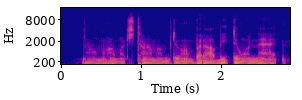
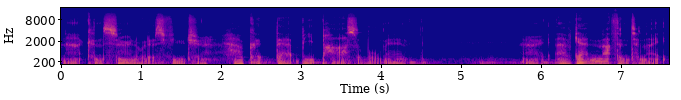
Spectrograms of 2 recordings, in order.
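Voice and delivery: whisper; 8 dB quieter than usual. Real, not acted. Mocking coach's calm.

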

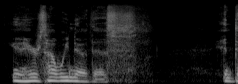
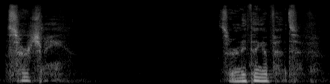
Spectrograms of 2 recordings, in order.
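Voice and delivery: hushed prayer; 2 semitones lower, 8 dB quieter, faster than usual. Pretend. Quoting own prayer.

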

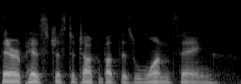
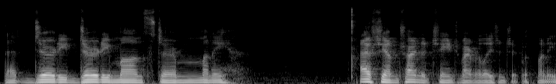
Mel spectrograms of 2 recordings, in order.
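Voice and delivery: ordinary talk

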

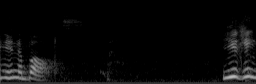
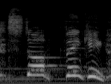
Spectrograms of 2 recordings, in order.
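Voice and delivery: normal talking voice

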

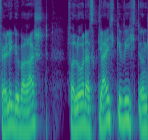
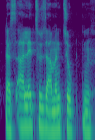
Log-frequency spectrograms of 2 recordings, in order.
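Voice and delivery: usual speaking voice

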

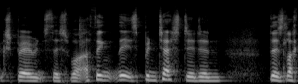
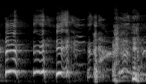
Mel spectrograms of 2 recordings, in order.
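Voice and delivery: high burst of laughter; 4 dB louder than usual. Real, not acted.

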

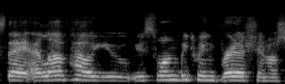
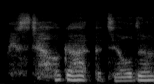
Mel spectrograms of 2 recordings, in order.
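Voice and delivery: whisper; 12 dB quieter than usual. Acted. Whispered aside in reading.

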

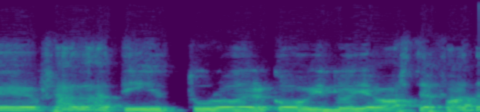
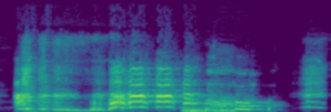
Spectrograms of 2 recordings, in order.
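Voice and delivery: high, loud burst of real laughter; delighted laugh after good news; big laugh; 5 dB louder than usual. Real, not acted.

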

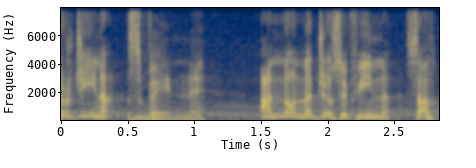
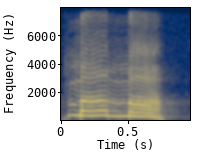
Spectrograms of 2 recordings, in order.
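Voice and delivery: higher, louder call; exclaiming; 9 semitones higher, 4 dB louder than usual. Acted. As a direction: run to mother. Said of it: "esclamò Charlie". (esclamazione alta)

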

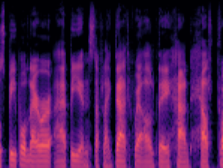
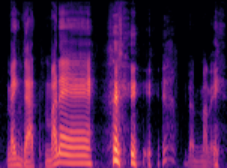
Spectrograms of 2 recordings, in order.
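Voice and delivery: mock hustle; 4 semitones higher, 10 dB louder, slower than usual. Hyping making money.

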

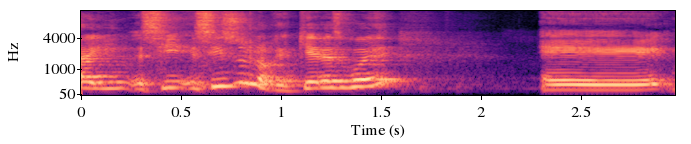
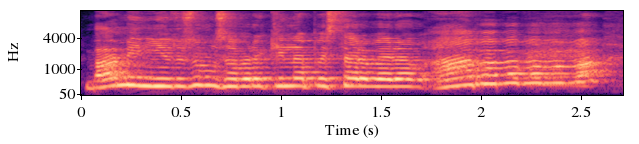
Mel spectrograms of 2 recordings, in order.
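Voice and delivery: higher, fast, rowdy street taunting; mock aggressive woman; 6 semitones higher than usual. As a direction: taunt like the angry pizza customer, higher and rushed. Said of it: "la morra se pone a hablar como".

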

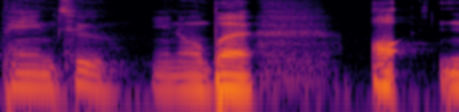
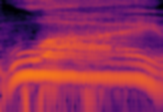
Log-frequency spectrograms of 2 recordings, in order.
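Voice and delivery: high, pleading why, thrown upward; a frustrated child asking heaven; mock plea, pitched high; complaining to God; 9 semitones higher than usual. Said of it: "and I'm like".

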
